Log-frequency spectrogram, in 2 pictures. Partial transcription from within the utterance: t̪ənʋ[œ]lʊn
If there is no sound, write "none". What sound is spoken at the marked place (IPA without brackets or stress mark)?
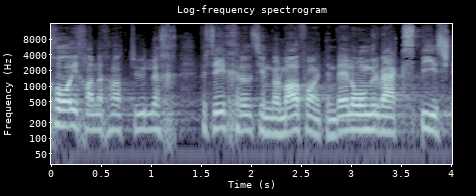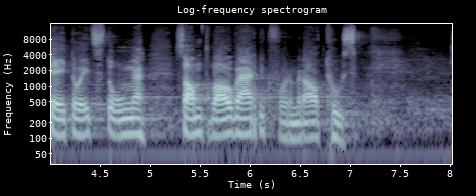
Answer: ɛ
